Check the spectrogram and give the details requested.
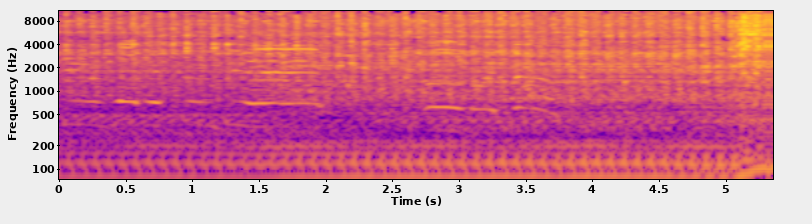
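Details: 1998 Gehl 4625 skid steer 4-cylinder diesel, first start after self-rebuilt injection pump, new injectors, filters and fuel tank, glow plugs used: settles into steady even low chug with clean firing beat, no misses or knocks; runs healthy.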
